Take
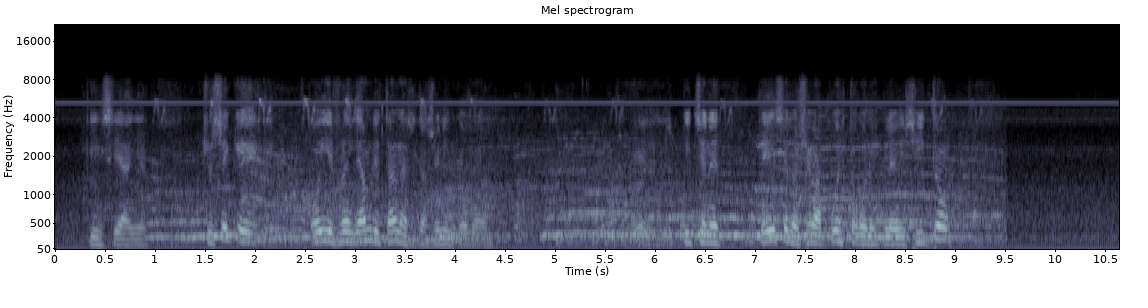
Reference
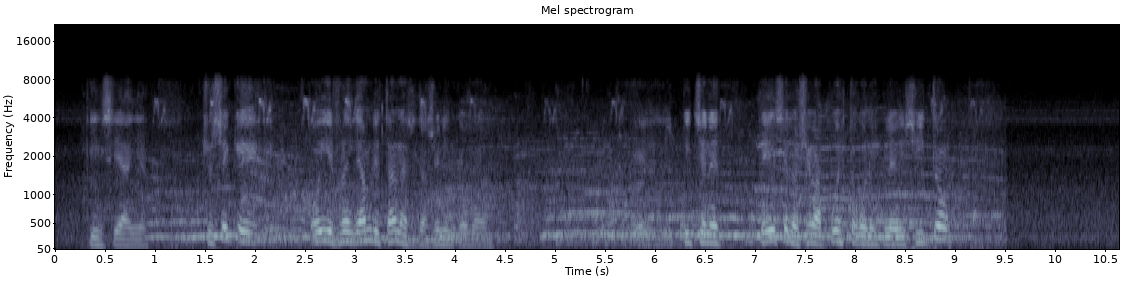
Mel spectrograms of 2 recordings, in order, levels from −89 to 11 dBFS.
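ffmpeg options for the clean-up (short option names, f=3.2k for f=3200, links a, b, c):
-af "bandreject=f=49:t=h:w=4,bandreject=f=98:t=h:w=4,bandreject=f=147:t=h:w=4,bandreject=f=196:t=h:w=4,bandreject=f=245:t=h:w=4,bandreject=f=294:t=h:w=4,bandreject=f=5.3k:w=30"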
